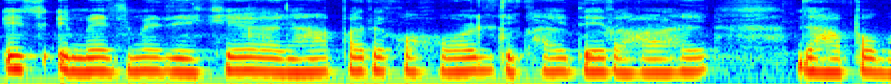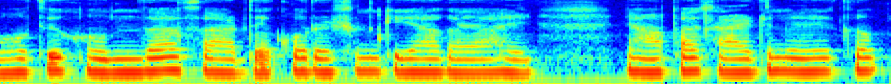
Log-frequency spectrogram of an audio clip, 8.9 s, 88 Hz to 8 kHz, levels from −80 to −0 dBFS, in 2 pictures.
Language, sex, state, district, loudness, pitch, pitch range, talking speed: Hindi, female, Rajasthan, Jaipur, -19 LUFS, 180 Hz, 175-185 Hz, 190 wpm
